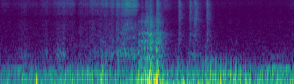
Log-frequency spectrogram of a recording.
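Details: Lop-eared pet cat living in an apartment, purring: a low, continuous rumbling purr with short bright clicking and rustling noises around the middle, in a quiet indoor room.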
